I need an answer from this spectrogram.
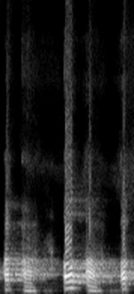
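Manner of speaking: अ short and आ long, from the throat; vowel demo. Shown as a demonstration. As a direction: alternate अ and आ, short then long. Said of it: "आ जो pronunciation होता है".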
